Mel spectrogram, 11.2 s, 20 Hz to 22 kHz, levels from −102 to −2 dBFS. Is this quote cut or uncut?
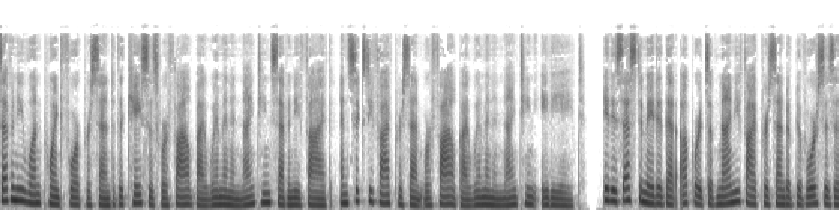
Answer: cut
